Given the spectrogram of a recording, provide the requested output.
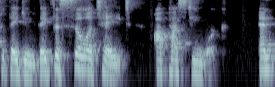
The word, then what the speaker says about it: apostille: They facilitate apostille work. And by the way, apostille looks like apostille, but it's a French word, so we just don't pronounce that ending.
